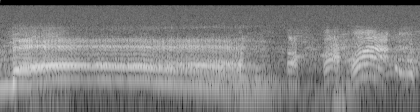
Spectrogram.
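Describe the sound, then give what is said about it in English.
A man's voice imitates the bellow of cattle being branded with a hot iron: one long, loud, strained moo for about two seconds, sliding down in pitch, followed by a few shorter wavering grunts and cries. “What do they sound like when you brand them, man? When you put that hot fire on them?”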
